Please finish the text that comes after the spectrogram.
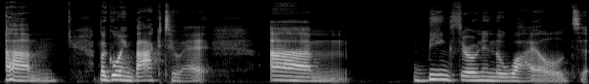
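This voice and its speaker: A woman's voice: on the low side, very slow, creaky. A woman in her thirties, a native Slovak speaker raised in Canada, chatting casually as a podcast guest with plenty of filler words. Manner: relaxed, many "like" fillers. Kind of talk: casual conversation.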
